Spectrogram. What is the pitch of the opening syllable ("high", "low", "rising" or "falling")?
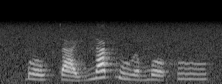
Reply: low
